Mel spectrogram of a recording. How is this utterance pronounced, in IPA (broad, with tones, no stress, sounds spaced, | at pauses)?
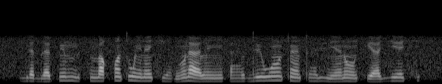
ɡ ɛ˧˩ d ɛ˩˧ pʲ ũ˥ m y˩˧ k m ɛ˧ qʷ ẽ˥ t w ĩ˧ ɾ ẽ˥ sʲ æ̤˧˩ ɡ õ˥ ɾ æ˩˧ l ĩ˧ | æ̤˧ l d y˥ w õ˥ t ɛ̃˧ t ɛ̤˧ vʲ ɛ̃˩˧ ɾ õ˩˧ kʲ æ˩˧ zʲ e˥ sʲ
